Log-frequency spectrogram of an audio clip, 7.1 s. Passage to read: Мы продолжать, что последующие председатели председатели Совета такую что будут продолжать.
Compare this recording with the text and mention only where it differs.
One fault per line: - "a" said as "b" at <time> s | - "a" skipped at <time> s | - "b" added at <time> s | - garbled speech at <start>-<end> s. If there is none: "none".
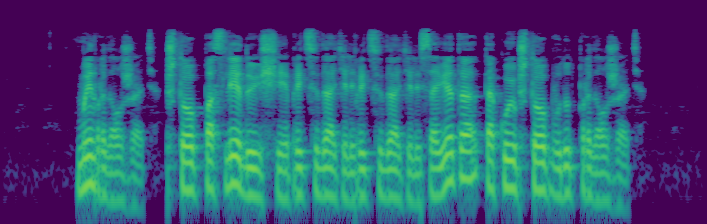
none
